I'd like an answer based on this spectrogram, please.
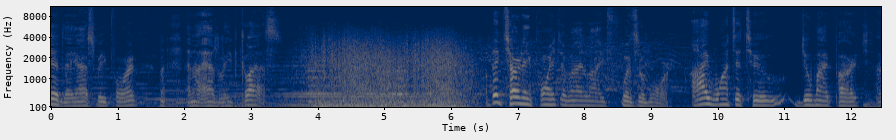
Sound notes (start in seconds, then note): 3.8 bombs booming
